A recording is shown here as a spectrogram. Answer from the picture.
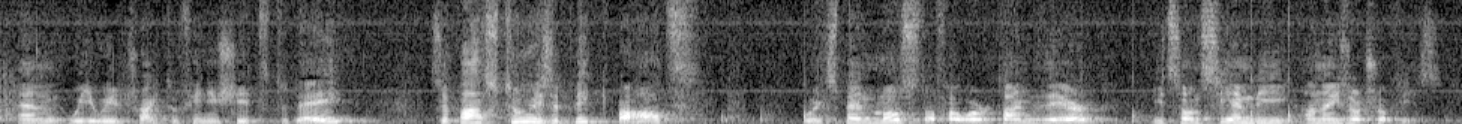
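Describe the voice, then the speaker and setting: A woman with a French accent speaks at a fairly slow pace in a fairly low voice with lively intonation. Audible room echo and noticeable background noise fill the recording. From Switzerland. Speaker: physics lecturer. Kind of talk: lecture.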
